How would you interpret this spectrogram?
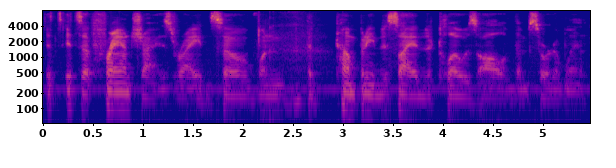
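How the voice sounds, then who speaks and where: Male co-host, slightly low voice, casual podcast chat, faint noise behind him. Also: fairly even intonation, moderate pace.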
